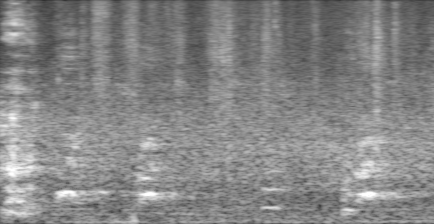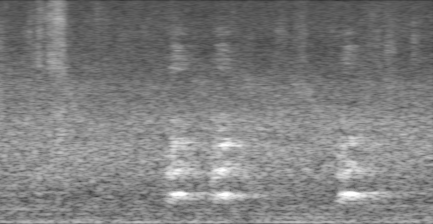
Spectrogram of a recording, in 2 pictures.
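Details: Hector, a Golden Retriever puppy on his first day at home, chewing and destroying a paper towel, gives short, high, tonal yips, mostly in pairs, about seven spread over six seconds, with soft rustling between them.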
